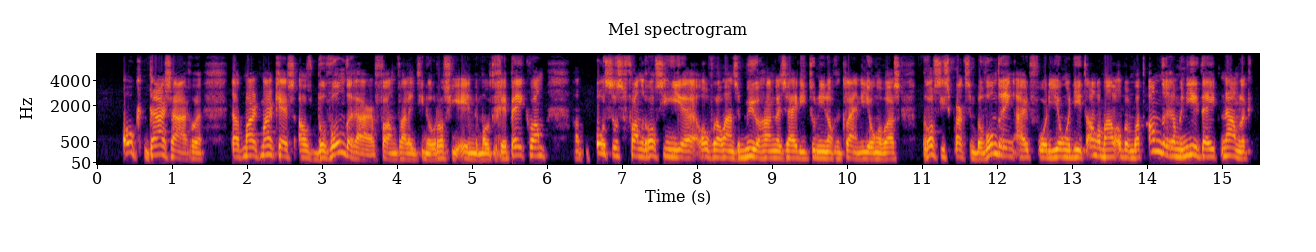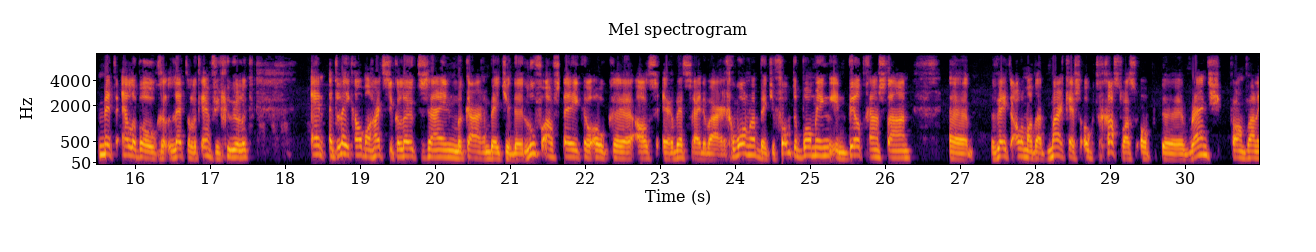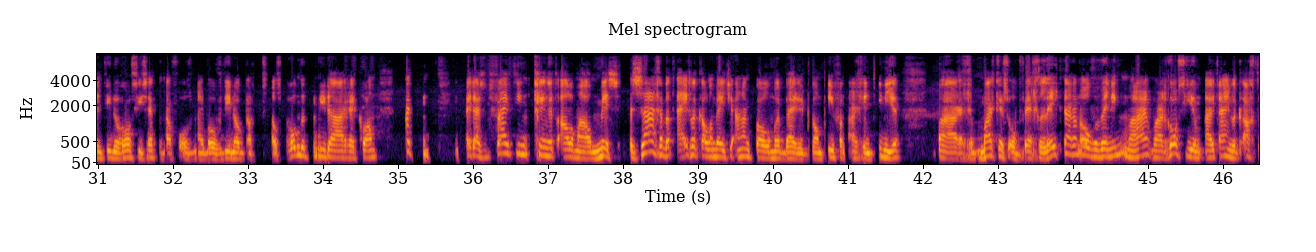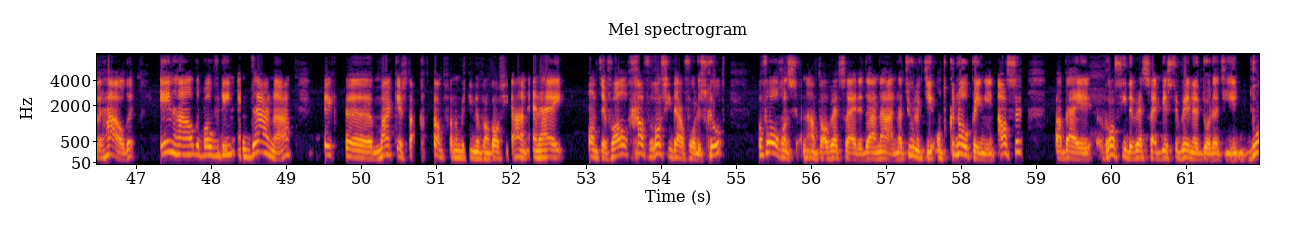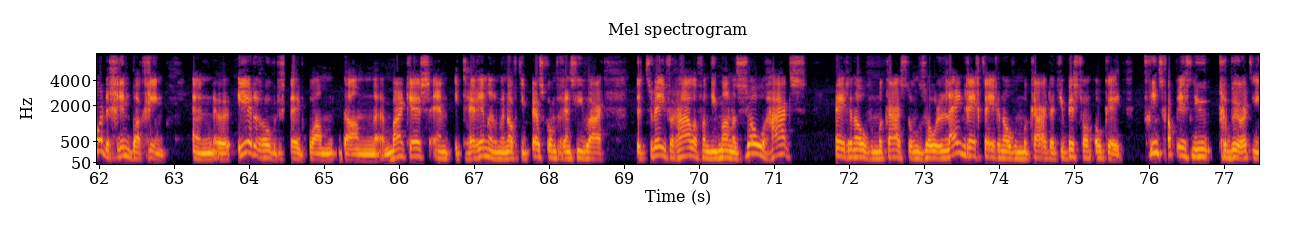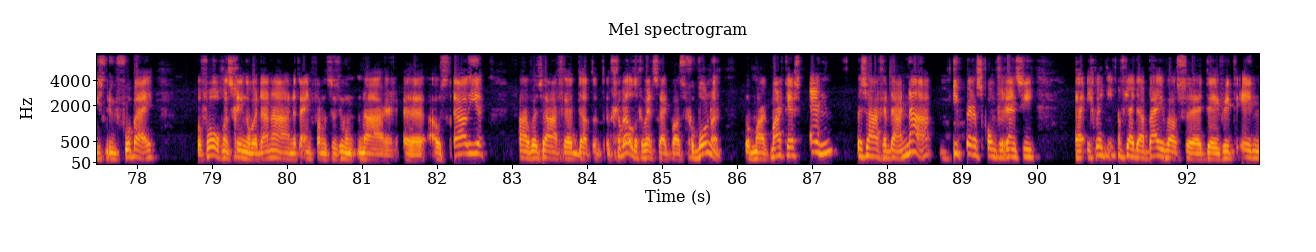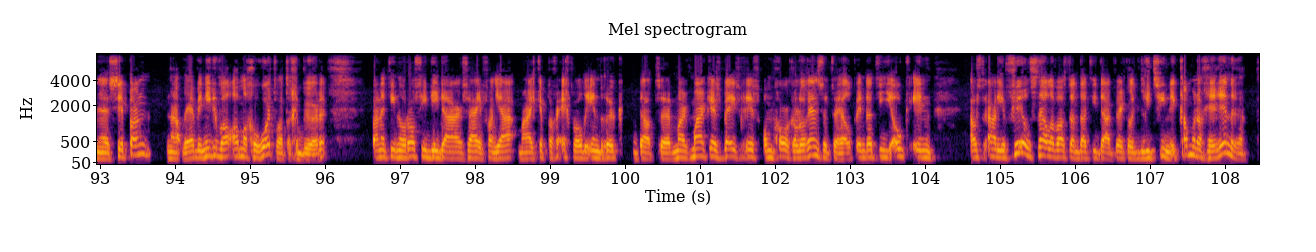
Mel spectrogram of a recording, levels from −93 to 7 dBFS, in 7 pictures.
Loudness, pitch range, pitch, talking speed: -16 LUFS, 130-180 Hz, 145 Hz, 190 wpm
